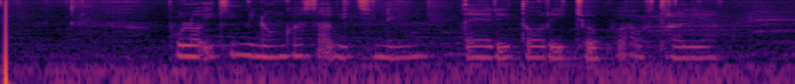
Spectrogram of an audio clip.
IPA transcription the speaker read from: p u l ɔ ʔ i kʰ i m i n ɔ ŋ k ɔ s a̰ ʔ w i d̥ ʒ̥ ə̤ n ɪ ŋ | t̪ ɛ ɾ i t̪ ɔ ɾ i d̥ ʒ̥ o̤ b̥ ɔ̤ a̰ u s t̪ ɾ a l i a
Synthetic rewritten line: p u l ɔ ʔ i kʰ i m i n ɔ ŋ k ɔ s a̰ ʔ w i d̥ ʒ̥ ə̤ n ɪ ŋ | t̪ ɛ ɾ i t̪ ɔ ɾ i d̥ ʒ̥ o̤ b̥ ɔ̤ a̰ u s t̪ ɾ a l i a

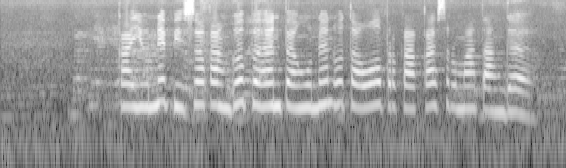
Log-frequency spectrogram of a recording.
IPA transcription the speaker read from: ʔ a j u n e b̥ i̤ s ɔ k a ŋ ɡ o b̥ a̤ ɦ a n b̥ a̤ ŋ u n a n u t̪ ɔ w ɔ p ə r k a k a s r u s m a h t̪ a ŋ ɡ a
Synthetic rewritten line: k a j u n e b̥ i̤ s ɔ k a ŋ ɡ o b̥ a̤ ɦ a n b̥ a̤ ŋ u n a n u t̪ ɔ w ɔ p ə r k a k a s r u m a h t̪ a ŋ ɡ a

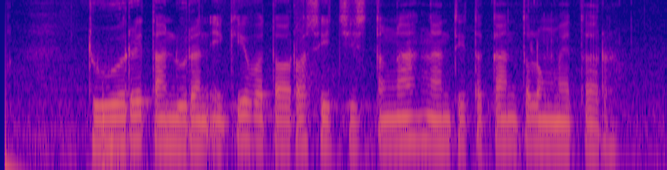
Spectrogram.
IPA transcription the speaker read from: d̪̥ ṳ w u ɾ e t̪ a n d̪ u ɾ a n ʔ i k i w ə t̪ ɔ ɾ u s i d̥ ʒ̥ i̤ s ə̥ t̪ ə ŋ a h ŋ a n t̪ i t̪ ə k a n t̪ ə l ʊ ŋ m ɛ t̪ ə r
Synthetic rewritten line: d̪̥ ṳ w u ɾ e t̪ a n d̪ u ɾ a n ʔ i k i w ə t̪ ɔ ɾ ɔ s i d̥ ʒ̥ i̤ s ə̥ t̪ ə ŋ a h ŋ a n t̪ i t̪ ə k a n t̪ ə l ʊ ŋ m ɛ t̪ ə r

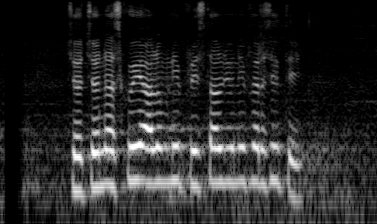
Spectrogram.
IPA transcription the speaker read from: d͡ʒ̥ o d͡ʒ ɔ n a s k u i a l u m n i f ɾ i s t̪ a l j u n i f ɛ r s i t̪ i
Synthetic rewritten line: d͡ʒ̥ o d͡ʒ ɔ n a s k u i a l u m n i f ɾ i s t̪ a l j u n i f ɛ r s i t̪ i

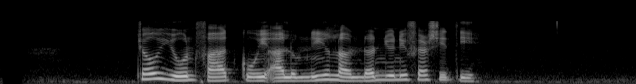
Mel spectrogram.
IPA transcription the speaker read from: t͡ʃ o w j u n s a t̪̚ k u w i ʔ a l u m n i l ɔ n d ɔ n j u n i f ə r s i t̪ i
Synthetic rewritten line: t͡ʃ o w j u n f a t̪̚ k u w i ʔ a l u m n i l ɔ n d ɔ n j u n i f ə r s i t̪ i

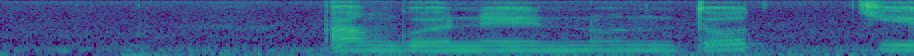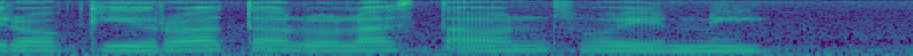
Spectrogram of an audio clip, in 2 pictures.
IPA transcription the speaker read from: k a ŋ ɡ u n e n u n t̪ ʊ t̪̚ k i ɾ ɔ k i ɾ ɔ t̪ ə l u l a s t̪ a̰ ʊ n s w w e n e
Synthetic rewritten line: ʔ a ŋ ɡ o n e n u n t̪ ʊ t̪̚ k i ɾ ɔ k i ɾ ɔ t̪ ə l u l a s t̪ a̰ ʊ n s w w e n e

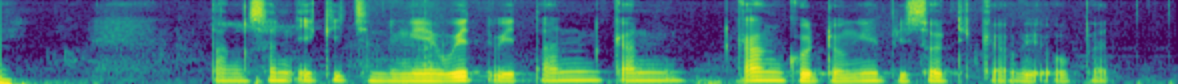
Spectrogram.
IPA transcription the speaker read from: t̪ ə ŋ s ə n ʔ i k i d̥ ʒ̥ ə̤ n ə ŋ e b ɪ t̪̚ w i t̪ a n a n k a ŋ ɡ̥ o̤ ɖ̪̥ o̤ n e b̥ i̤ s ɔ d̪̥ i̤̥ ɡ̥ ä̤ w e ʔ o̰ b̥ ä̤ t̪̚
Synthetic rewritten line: t̪ a ŋ s ə n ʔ i k i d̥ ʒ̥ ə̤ n ə ŋ e w ɪ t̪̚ w i t̪ a n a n k a ŋ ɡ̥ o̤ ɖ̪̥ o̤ ŋ e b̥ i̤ s ɔ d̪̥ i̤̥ ɡ̥ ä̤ w e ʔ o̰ b̥ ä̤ t̪̚

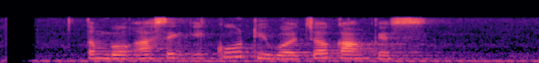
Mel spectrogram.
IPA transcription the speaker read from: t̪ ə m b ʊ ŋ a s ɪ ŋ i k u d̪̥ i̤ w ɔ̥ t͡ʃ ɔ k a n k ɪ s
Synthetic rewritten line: t̪ ə m b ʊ ŋ a s ɪ ŋ i k u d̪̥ i̤ w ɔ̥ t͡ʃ ɔ k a ŋ k ɪ s

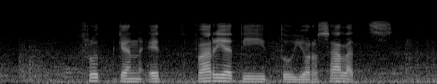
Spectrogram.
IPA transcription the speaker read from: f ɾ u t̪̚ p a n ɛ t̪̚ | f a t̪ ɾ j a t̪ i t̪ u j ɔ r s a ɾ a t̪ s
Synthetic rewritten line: f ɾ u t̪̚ k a n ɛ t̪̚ | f a ɾ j a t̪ i t̪ u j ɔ r s a l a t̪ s

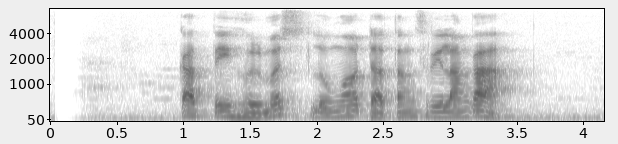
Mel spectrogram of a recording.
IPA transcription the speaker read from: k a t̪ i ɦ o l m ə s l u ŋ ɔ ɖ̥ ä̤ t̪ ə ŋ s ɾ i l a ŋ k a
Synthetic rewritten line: k a t̪ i ɦ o l m ə s l u ŋ ɔ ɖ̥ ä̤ t̪ ə ŋ s ɾ i l a ŋ k a

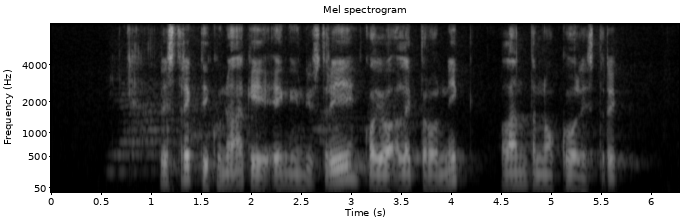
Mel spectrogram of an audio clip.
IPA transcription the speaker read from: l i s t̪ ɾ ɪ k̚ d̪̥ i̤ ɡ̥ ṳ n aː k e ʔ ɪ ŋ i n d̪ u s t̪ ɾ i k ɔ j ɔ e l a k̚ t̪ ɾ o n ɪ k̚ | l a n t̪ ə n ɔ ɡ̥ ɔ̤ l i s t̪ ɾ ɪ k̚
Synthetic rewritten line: l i s t̪ ɾ ɪ k̚ d̪̥ i̤ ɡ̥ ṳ n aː k e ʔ ɪ ŋ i n d̪ u s t̪ ɾ i k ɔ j ɔ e l ɛ k̚ t̪ ɾ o n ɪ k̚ | l a n t̪ ə n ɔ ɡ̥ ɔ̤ l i s t̪ ɾ ɪ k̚

